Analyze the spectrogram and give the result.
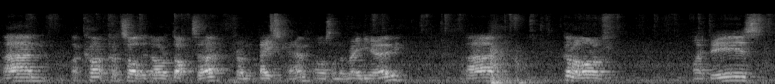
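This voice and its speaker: A man's voice: on the high side, fairly even intonation, measured pace. A man in his thirties from Denmark telling a personal story to a live audience, chatty and self-deprecating with many ums. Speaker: storytelling event speaker. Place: small brick-walled event room, indoors. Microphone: far room mic. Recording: echoey room, distant mic, noisy.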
